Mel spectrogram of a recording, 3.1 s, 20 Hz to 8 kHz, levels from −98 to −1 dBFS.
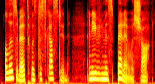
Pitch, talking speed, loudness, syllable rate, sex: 195 Hz, 175 wpm, -17 LUFS, 6.6 syllables/s, female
